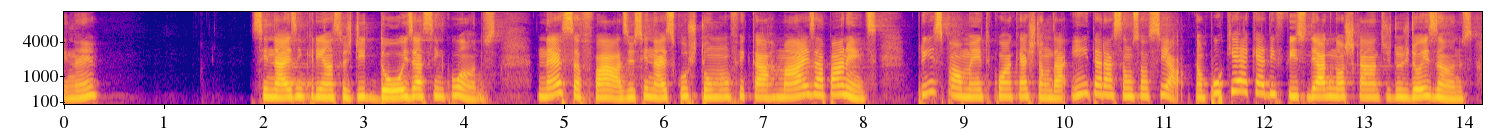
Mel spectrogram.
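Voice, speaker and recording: Speaking in a slightly high, smooth voice, a health professional with a Northeastern Brazilian accent lectures at a formal session in a legislative chamber. She walks through things step by step, stacking up everyday examples in a gently didactic tone.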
